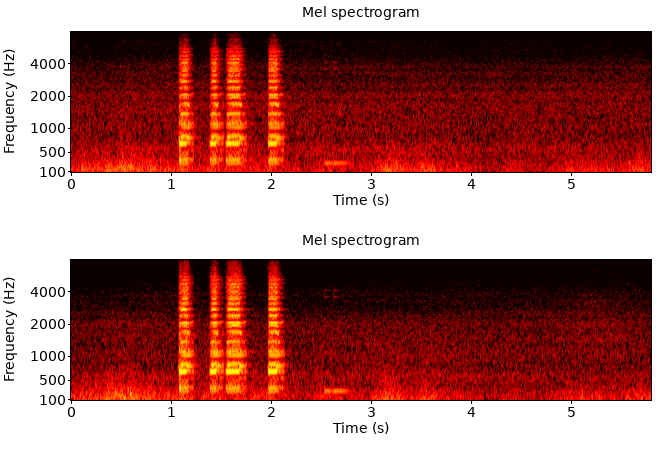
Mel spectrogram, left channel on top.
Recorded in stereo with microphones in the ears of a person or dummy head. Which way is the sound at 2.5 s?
40° right (ahead or behind).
